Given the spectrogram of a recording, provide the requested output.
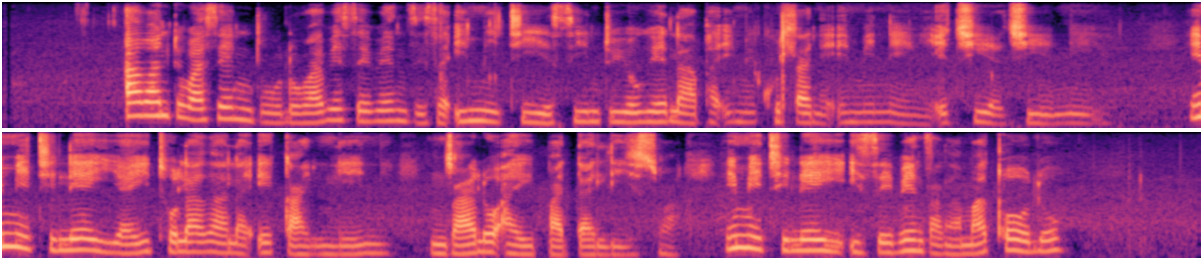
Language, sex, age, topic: North Ndebele, female, 25-35, health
